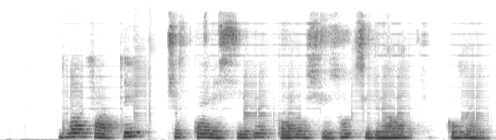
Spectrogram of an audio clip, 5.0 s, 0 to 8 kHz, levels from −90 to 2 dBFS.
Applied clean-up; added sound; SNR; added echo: neural mask model DeepFilterNet 3.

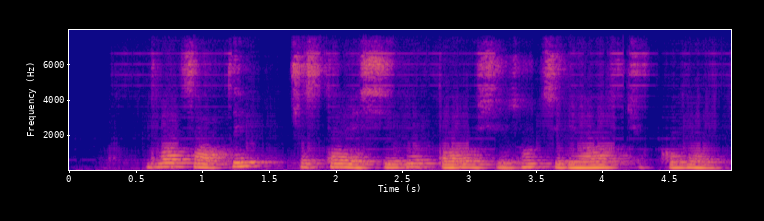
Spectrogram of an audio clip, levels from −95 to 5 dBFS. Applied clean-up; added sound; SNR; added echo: neural separator model SepFormer DNS4.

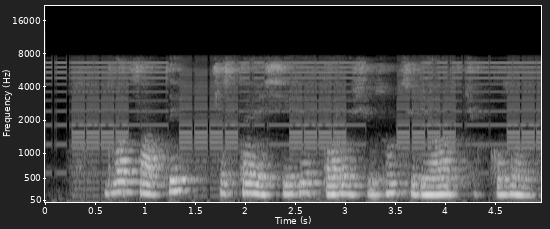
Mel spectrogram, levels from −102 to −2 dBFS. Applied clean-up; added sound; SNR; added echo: none; Alarm; 17 dB; reverberation time 0.5 s.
